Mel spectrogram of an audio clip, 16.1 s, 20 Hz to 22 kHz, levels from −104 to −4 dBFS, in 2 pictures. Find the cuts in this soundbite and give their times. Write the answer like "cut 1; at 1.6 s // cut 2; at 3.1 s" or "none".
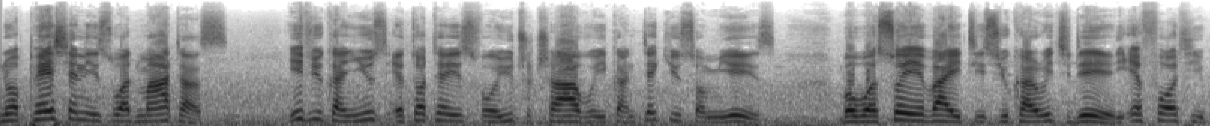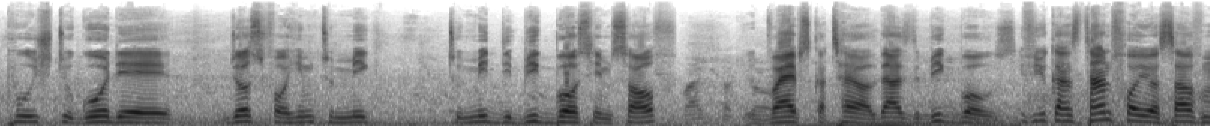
cut 1; at 7.5 s // cut 2; at 14.9 s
